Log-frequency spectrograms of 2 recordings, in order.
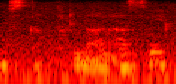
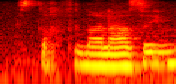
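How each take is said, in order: First: Istighfar whispered, استغفر الله العظيم almost silent; whispered prayer. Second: Said in the usual way. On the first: Acted. Old woman alone after the call, whispered استغفر الله العظيم.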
